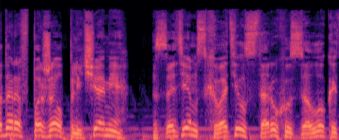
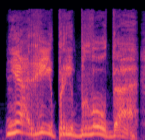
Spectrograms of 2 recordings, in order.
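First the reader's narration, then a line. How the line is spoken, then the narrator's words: Hiss. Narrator (Russian): прошипела Зинаида Петровна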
